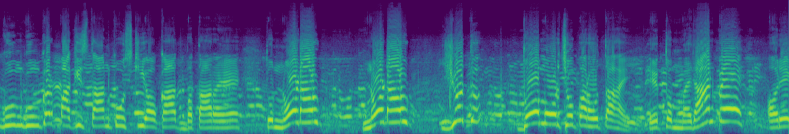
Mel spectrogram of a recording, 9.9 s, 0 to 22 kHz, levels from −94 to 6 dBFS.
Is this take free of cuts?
yes; 0 cuts

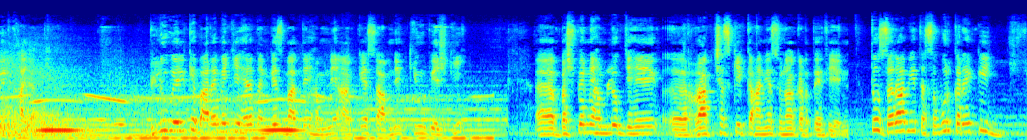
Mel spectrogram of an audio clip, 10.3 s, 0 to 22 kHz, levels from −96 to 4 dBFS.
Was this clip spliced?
yes; 2 cuts; at 5.2 s, 8.4 s

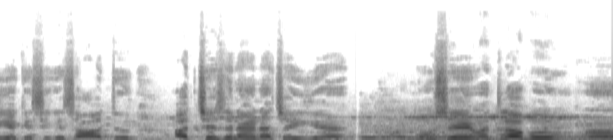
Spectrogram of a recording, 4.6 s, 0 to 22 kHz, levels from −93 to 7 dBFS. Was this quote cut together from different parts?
no; 0 cuts

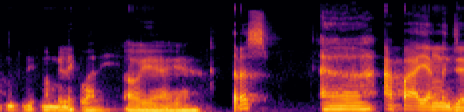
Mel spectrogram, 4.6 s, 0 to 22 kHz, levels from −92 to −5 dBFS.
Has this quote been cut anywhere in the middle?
no; 0 cuts

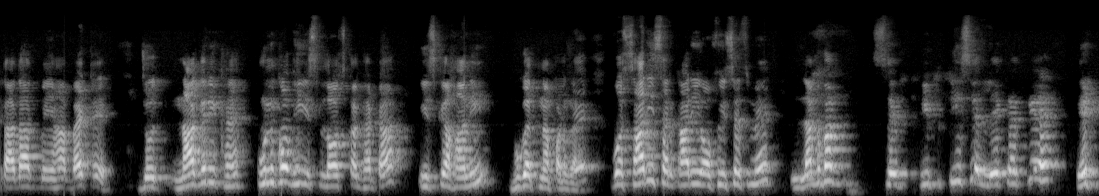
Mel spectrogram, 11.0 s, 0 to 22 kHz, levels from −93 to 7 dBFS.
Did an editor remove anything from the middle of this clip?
yes; 1 cut; at 6.0 s

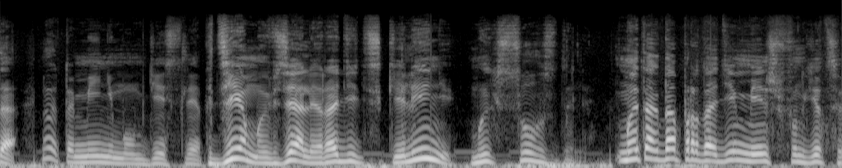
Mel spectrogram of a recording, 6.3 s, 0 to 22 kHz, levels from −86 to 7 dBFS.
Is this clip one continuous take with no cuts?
no; 2 cuts; at 1.6 s, 4.5 s

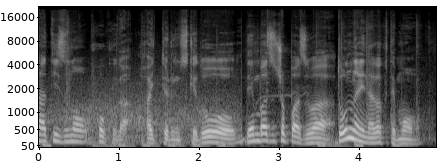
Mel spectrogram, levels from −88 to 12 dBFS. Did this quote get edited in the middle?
yes; 2 cuts; at 2.5 s, 3.7 s

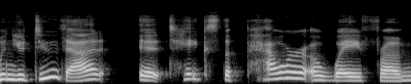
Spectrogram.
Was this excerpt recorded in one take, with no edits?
no; 1 cut; at 1.7 s

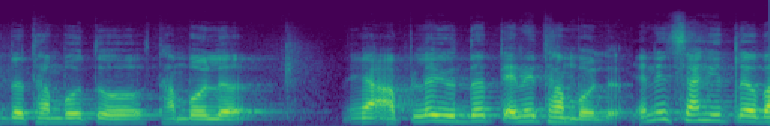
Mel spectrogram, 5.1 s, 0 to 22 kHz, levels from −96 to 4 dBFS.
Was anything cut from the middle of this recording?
yes; 1 cut; at 4.2 s

